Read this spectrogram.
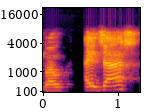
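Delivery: normal talking voice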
